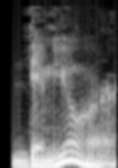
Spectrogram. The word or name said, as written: demureness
